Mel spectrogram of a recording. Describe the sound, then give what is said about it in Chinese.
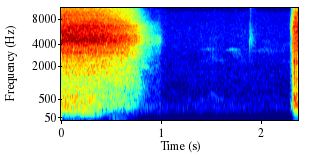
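Deep inhale during a children's guided meditation: a loud, airy hiss that fades out within a second, followed by silence and a brief new burst of breath at the very end. “那现在就和姐姐一起来做三次的深吸及吐气喽。来，我们深深的吸气。”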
